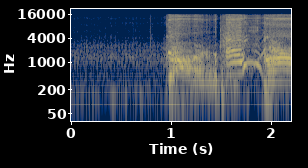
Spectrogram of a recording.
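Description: A punch lands with a loud cartoon smack.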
